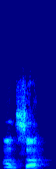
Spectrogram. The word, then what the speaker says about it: Antze: how do you say your last name ansa hansa from green neighbors network and they're gonna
